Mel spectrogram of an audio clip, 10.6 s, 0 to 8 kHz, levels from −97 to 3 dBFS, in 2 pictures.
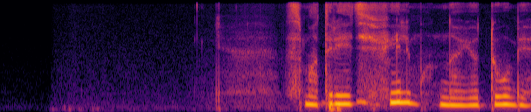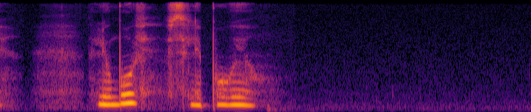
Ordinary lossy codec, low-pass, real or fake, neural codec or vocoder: none; 7.2 kHz; real; none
